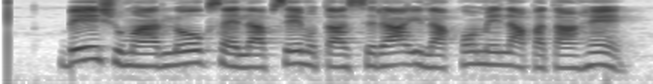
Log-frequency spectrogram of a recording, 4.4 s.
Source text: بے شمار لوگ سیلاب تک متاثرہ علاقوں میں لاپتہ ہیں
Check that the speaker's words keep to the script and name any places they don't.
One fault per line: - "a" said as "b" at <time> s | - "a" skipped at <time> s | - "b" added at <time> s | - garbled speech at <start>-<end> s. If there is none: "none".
- "تک" said as "سے" at 1.8 s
